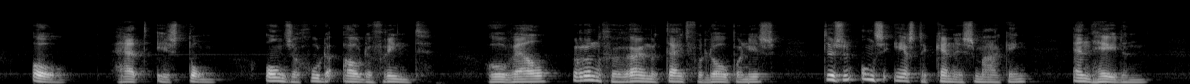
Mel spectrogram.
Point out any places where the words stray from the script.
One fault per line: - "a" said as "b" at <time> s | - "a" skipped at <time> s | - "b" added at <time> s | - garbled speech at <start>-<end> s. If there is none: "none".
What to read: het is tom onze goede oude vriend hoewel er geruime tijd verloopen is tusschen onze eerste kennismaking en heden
- "een" added at 5.8 s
